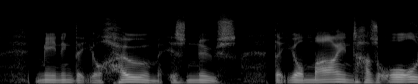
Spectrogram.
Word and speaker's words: nous: And this is where I formally said nouse. I mispronounced it. It's more like a Scottish noose.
